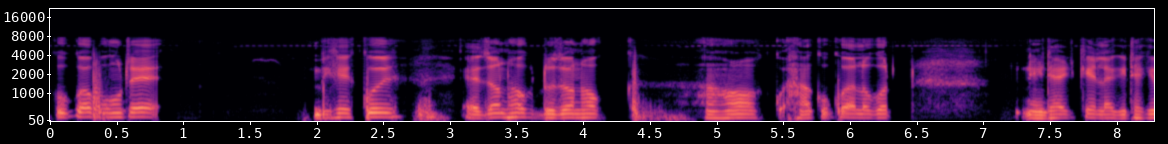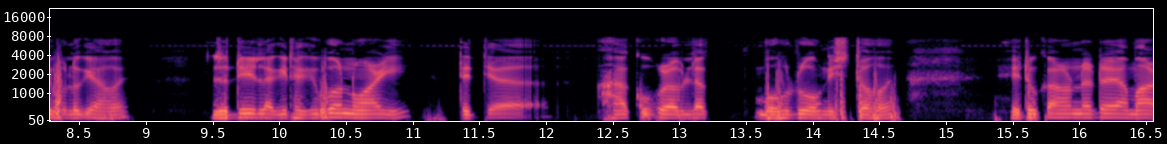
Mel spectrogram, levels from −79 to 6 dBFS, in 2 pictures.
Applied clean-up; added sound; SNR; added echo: none; none; none; none.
